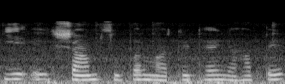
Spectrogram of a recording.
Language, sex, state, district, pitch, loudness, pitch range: Hindi, male, Chhattisgarh, Raipur, 215 Hz, -17 LUFS, 205-225 Hz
